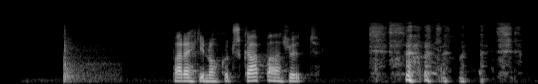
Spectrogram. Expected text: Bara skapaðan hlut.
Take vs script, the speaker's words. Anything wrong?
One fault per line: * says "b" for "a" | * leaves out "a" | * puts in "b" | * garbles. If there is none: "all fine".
* puts in "ekki nokkurn"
